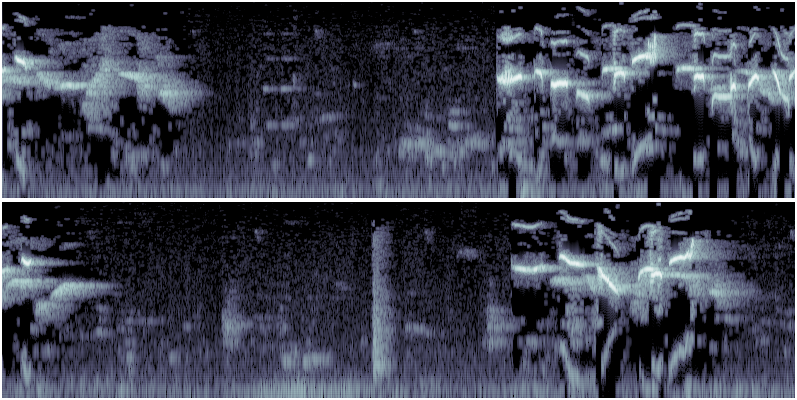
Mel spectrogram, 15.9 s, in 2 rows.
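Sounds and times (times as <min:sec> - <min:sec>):
Oriental Magpie-Robin song: 0:00.0 - 0:09.3, 0:12.0 - 0:15.8.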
